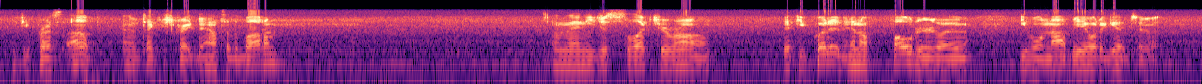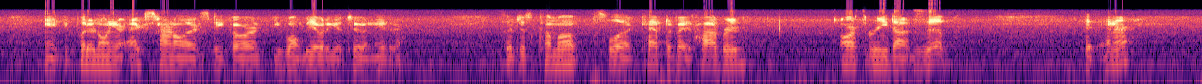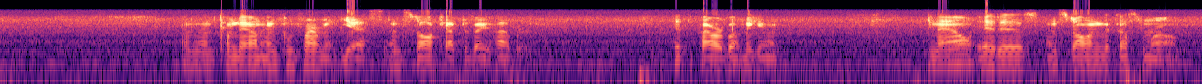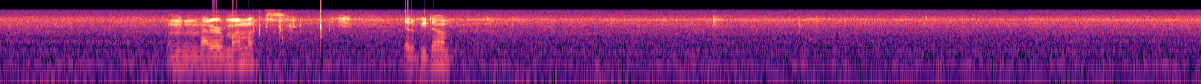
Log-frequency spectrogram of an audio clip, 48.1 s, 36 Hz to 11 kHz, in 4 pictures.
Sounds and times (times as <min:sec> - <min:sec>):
Speech: 0:00.1 - 0:02.8, 0:05.4 - 0:07.2, 0:07.8 - 0:11.6, 0:12.5 - 0:16.1, 0:17.0 - 0:19.6, 0:20.4 - 0:21.6, 0:22.8 - 0:23.4, 0:25.8 - 0:29.4, 0:30.8 - 0:31.9, 0:33.3 - 0:35.9, 0:37.7 - 0:39.0, 0:40.1 - 0:40.7.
